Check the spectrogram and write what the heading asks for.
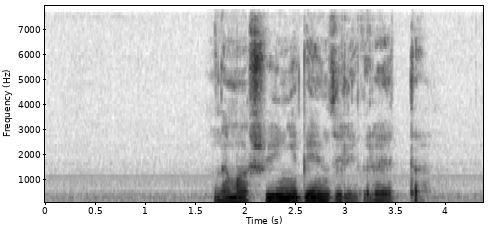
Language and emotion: Russian, sad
